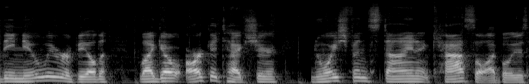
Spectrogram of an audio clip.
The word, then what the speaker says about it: Neuschwanstein: Hello everyone, today we're going to be taking a look at pictures of the newly revealed LEGO Architecture Neuschwanstein Castle, I believe is how you pronounce that, and it will come out on August 1st.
